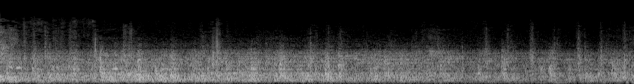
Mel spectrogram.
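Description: A train rumbles along steadily with a continuous clattering of rail cars over the tracks, dense and fairly loud throughout, with no talk.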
